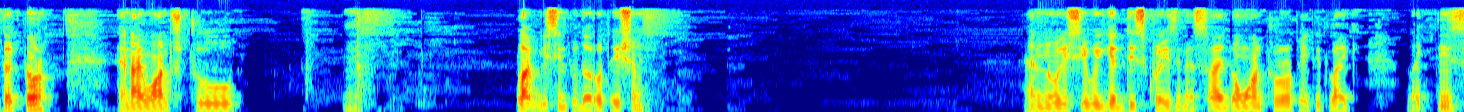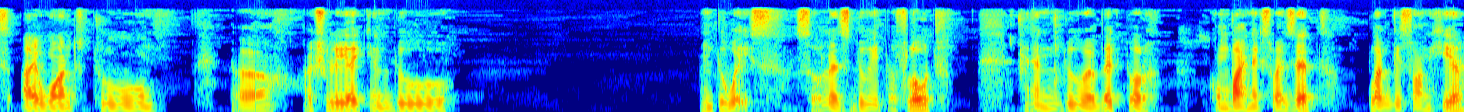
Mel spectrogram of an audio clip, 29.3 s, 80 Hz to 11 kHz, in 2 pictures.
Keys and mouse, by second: 0.3 click, 2.9 alt+click, 4.8 middle click, 5.7 middle click, 6.6 click, 10.0 middle click, 10.9 click, 17.3 click, 23.2 click, 24.0 click, 24.5 click, 24.8 shift+a, 26.6 click, 27.1 click, 28.1 click.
